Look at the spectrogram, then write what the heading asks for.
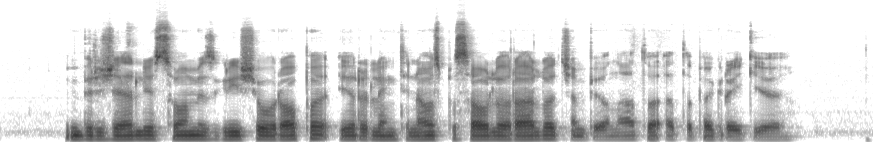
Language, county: Lithuanian, Klaipėda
